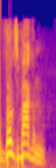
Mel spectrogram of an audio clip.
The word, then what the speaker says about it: Volkswagen: Some of you may be old enough as I am to remember the time that Volkswagen, the correct pronunciation is a German pronunciation, VW, Volkswagen.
